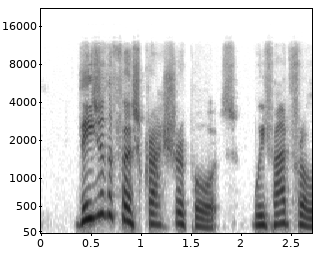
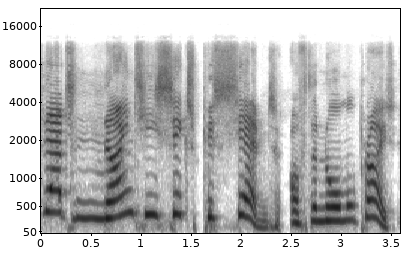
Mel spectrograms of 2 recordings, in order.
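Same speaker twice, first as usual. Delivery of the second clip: high, loud, excited BBC pitchman; 8 semitones higher, 4 dB louder than usual. Acted. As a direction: pitch the bargain in a heightened BBC British. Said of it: "in my best B B C voice".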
